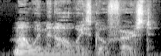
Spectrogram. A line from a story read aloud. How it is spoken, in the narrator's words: he whispered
